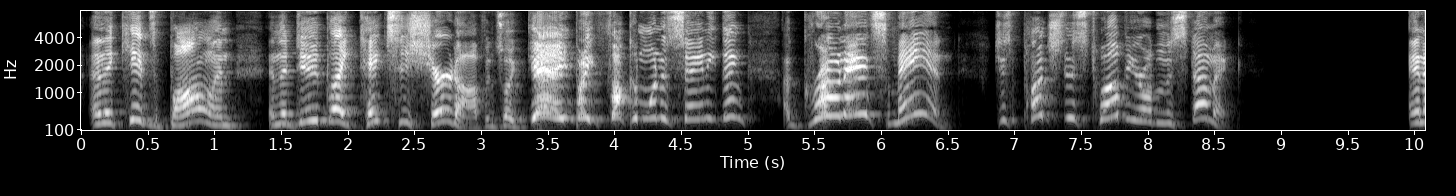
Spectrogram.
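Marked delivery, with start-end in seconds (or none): 3.4-5.0 high, fast challenge yelled at the crowd; a shirtless bully daring anyone to speak; taunting shout. Retold or imitated. Bully shouting a dare at the kids, high and fast. Grown man taunting after punching kid.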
